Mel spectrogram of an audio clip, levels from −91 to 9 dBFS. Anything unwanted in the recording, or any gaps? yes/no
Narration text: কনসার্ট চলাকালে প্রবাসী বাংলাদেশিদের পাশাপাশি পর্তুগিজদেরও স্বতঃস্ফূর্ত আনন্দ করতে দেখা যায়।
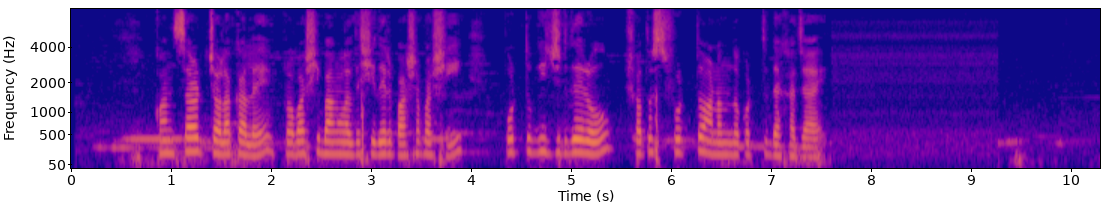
no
